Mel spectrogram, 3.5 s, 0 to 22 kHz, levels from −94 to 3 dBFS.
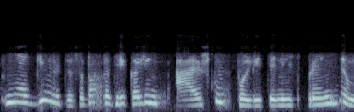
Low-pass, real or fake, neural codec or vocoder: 7.2 kHz; real; none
